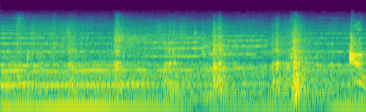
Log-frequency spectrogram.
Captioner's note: metallic clanking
